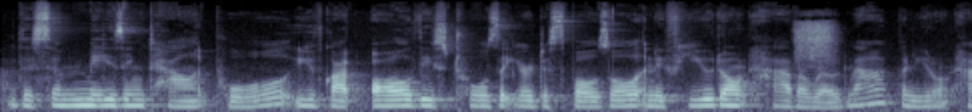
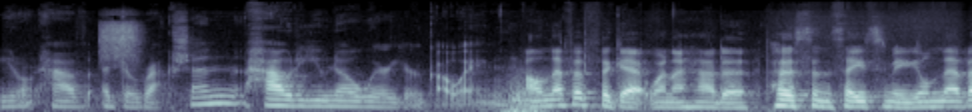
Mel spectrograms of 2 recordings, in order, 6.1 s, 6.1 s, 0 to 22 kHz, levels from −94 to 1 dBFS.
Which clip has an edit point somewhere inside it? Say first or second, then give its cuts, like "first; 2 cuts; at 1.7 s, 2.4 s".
second; 3 cuts; at 1.5 s, 3.2 s, 4.7 s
